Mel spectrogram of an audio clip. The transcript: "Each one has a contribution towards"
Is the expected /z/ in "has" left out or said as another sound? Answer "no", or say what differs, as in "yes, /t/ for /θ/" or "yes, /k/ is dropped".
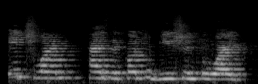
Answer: no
